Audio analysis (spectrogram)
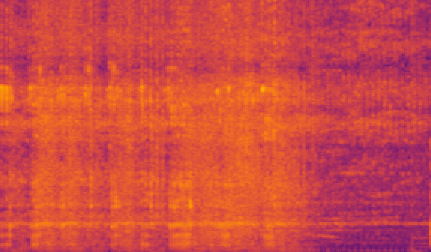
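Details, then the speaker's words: Honda Beat FI scooter with complaint of bogging, stumbling and cutting out under sudden throttle though fine when rolled on gradually, no MIL codes, low fast idle when started: quick blips pick up cleanly, no stumble, settle to steady idle; crisp throttle response. "langsung dapet dan langsung respon"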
